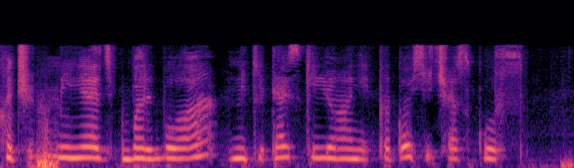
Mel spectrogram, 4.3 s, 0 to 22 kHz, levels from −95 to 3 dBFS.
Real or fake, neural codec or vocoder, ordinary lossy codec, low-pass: fake; codec, 16 kHz in and 24 kHz out, 0.6 kbps, FireRedTTS-2 codec; MP3, 48 kbps; 7.2 kHz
